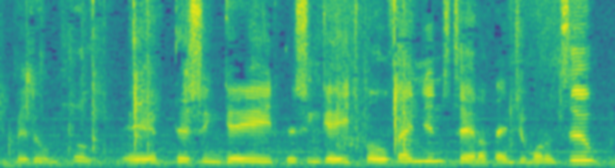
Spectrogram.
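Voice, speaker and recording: Halting man with a slightly high voice. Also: little pitch movement, noisy background. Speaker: guest co-pilot guiding the streamer. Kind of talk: casual step-by-step instruction.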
